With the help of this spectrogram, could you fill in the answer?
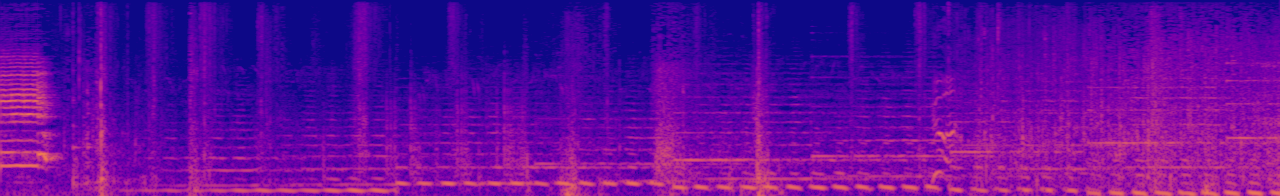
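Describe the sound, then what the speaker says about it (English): A goat bleats over and over in a long, wavering series of nasal, strongly pitched cries, close and loud, with brief gaps between calls and no talking. "get a message to Repton to come and fetch his goat"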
